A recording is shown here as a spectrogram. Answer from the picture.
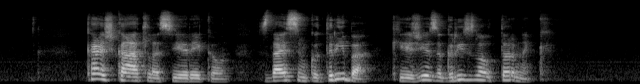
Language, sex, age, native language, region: Slovenian, male, 18-29, Slovenian, Central Slovenia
